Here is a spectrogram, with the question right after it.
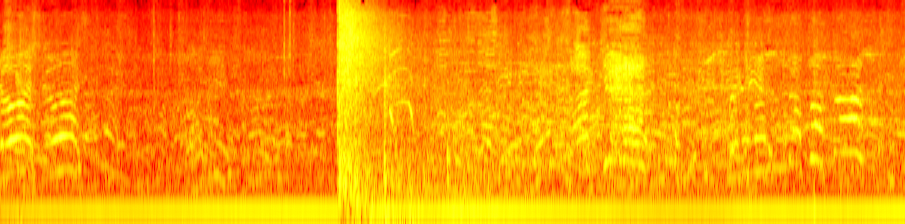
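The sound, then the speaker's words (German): In a park, a single loud, sharp explosion bursts out overhead partway through, ringing briefly above a steady hum and a busy crowd murmur with voices chattering throughout. “Über uns explodieren immer wieder relativ starke Dinger.”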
